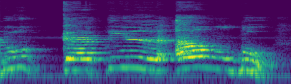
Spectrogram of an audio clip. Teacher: huruf dalnya dibaca tipis, dhamma 1 harokat.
